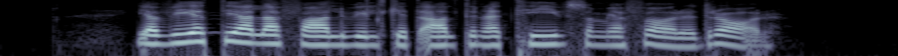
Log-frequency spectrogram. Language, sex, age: Swedish, female, 29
